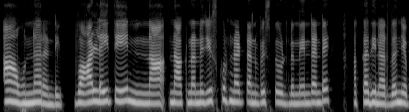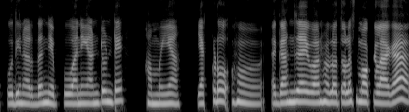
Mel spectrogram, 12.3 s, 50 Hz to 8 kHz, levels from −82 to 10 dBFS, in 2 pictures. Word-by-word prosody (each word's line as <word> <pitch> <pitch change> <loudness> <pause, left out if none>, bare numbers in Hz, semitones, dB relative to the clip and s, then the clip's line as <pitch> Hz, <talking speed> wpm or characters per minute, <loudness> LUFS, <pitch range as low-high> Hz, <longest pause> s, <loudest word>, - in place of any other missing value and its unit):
ఆ! 255 - +8 0.2
ఉన్నారండి. 215 -4 +2 0.3
వాళ్ళైతే 245 +3 +3 0.4
నా 210 0 +4 0.3
నాకు 220 0 0
నన్ను 225 +1 +1
జూసుకుంటున్నట్టు 250 -2 -2
అనిపిస్తూ 225 +1 -4
ఉంటుంది. 205 0 -4
ఏంటంటే, 225 +3 -1 0.5
"అక్క 220 - -22
దీని 220 -2 +2
అర్థం 205 +3 0
జెప్పు, 205 -1 -5
దీని 215 -1 0
అర్థం 200 +2 -1
జెప్పు" 205 +1 -4
అని 210 +1 -1
అంటుంటే 245 +3 0 0.4
హమ్మయ్య! 205 0 0 0.5
ఎక్కడో 255 +4 -2 0.2
హ్మ్, 215 -4 -2 0.4
గంజాయి 240 +2 +4
వనంలో 230 0 +1
తులసి 235 +2 -1
మొక్కలాగా 225 +2 +3
225 Hz, 125 wpm, -22 LUFS, 210-240 Hz, 0.5 s, ఆ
